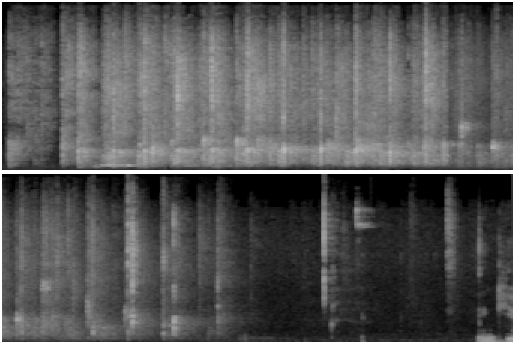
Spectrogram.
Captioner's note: attendees applauding; attendee cheering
